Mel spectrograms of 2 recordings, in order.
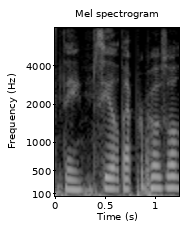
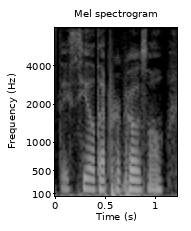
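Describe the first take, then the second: First: Said in the usual way. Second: "seal" pushed out louder; stress on seal. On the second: Shown as a demonstration. Reader correcting herself, punching "seal". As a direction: lean hard on "seal", louder line. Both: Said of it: "not seal it off".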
